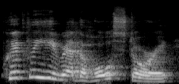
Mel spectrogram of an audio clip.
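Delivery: ordinary delivery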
